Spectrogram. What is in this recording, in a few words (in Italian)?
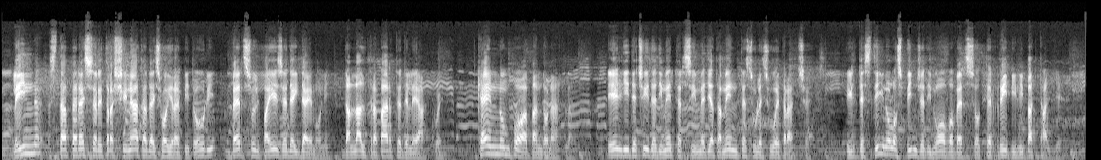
Narratore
